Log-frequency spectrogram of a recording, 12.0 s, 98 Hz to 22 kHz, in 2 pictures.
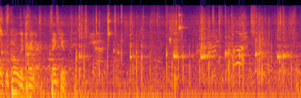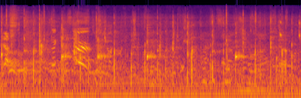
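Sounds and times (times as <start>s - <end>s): voices of players: 0.0s - 12.0s.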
